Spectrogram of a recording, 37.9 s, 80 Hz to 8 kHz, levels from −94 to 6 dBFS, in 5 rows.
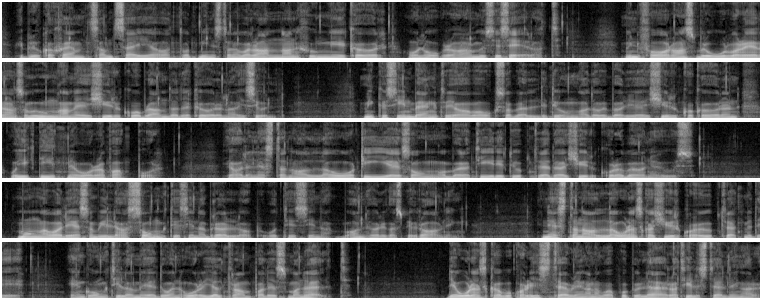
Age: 50-69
